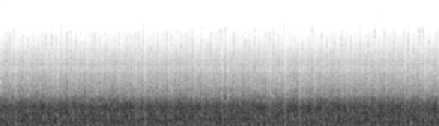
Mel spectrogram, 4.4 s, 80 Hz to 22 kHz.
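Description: Cessna 172's piston engine and propeller running steadily in flight, heard from inside the cabin as an even, unchanging drone.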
